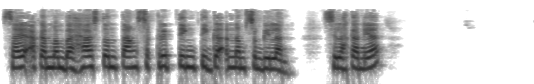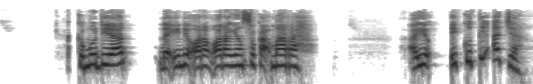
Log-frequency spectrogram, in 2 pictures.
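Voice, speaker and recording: A woman preacher giving a lively, coaxing religious talk, speaking to her viewers as friends. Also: on the high side, normal speed, long pauses, no room sound, studio quality. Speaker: Islamic preacher. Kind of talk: live-streamed religious talk.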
